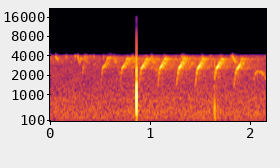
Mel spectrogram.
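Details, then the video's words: Pyrrhuloxia (Cardinalis sinuatus, desert cardinal) singing near Llano, Texas, in May: a quick run of short, slurred whistled notes, about five per second, with a single sharp click near the start. "Pyrrhuloxia singing"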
